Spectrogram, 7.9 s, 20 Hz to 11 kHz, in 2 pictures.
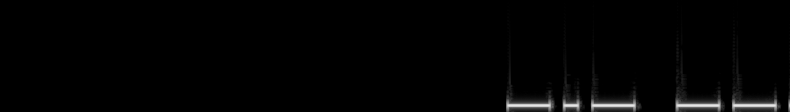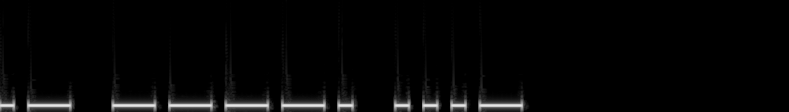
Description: Morse code, heard as a keyed tone, about 17 wpm, 700 Hz. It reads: KQ9V
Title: USA Call Signs - 4 Characters - Repeated 3x - 17wpm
